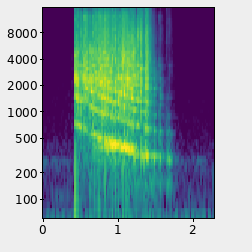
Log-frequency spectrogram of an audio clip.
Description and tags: One of those bendy straw tube things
